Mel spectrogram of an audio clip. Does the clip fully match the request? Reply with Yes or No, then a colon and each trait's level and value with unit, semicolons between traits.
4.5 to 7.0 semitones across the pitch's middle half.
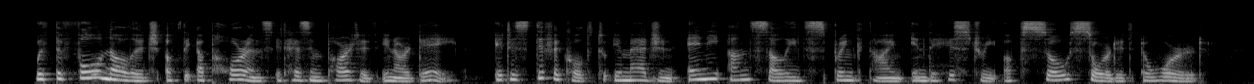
Yes: average, 4.8 semitones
